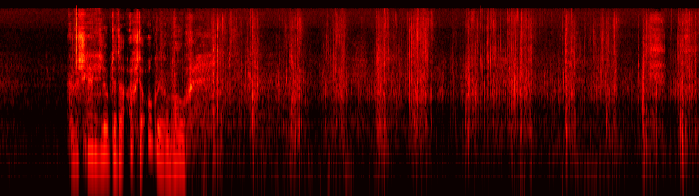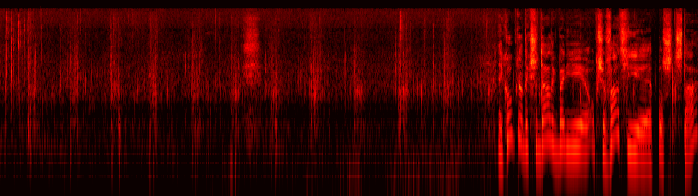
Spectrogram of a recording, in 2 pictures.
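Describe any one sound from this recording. Footsteps crunch and rustle on a forest floor.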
